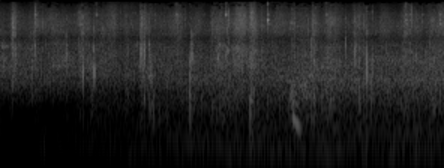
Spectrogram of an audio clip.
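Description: Footsteps through long grass and undergrowth, with irregular sharp crackles and rustling of dry vegetation.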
